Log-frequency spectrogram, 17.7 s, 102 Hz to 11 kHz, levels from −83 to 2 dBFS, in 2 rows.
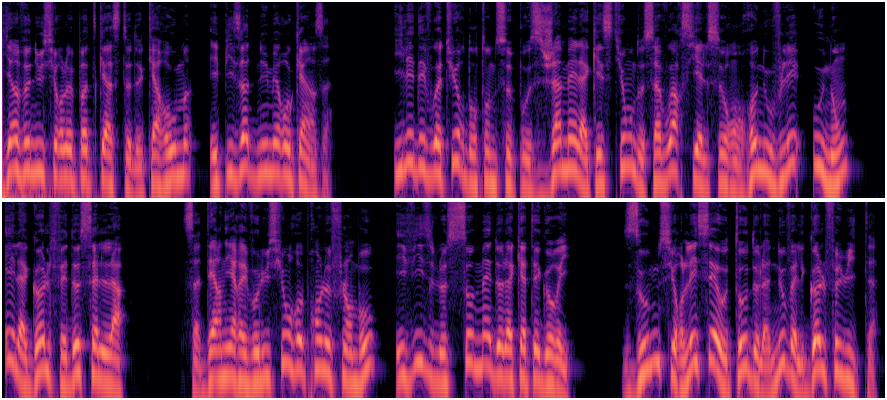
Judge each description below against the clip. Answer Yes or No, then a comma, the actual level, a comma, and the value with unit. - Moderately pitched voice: Yes, medium, 165 Hz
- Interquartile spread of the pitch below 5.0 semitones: No, average, 5.3 semitones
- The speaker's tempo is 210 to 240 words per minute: No, average, 195 wpm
